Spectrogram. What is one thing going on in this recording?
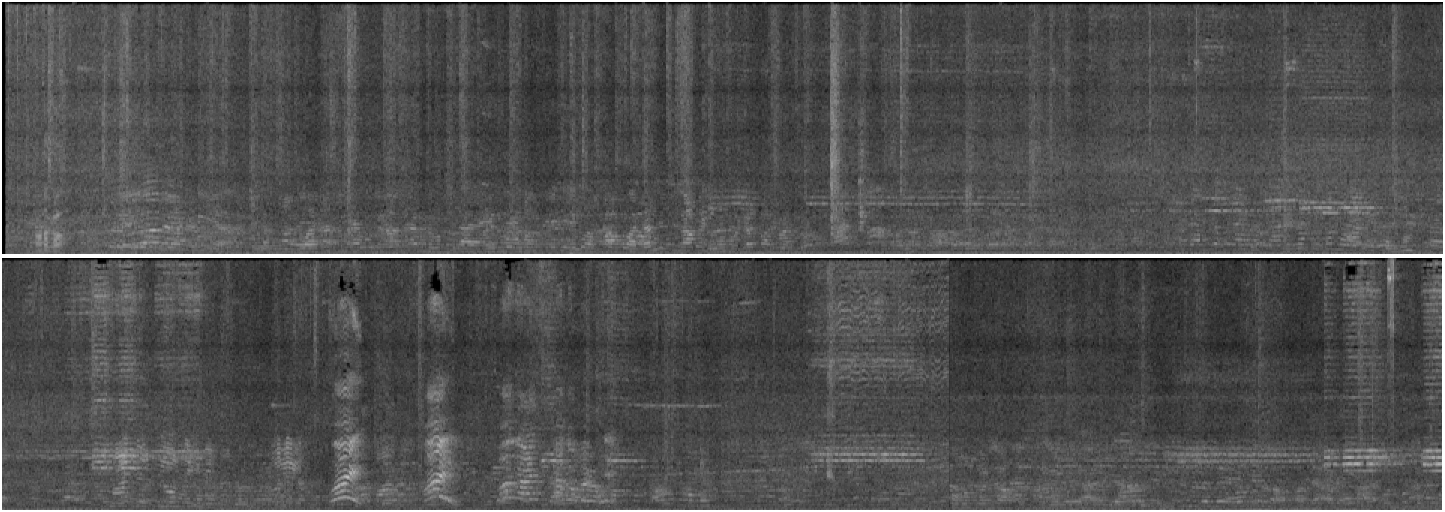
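Men talk and shout excitedly nearby outdoors.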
